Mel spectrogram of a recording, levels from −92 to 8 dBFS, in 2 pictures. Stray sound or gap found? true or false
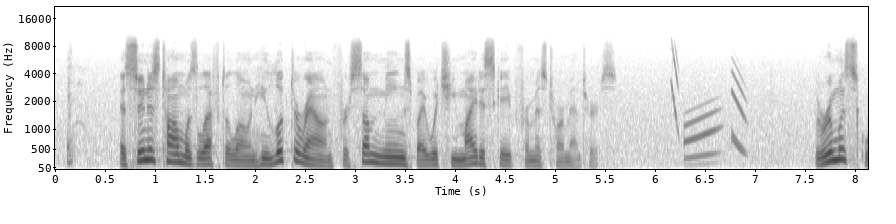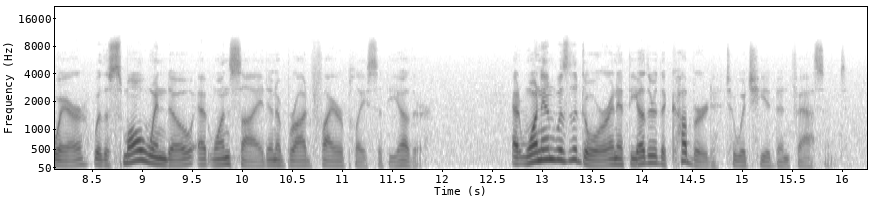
true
